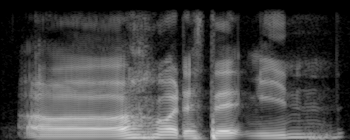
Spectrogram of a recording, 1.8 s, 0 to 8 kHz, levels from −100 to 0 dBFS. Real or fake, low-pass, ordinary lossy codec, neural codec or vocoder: real; 7.2 kHz; none; none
